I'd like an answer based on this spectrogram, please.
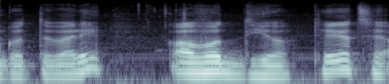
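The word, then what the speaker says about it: অবধ্যো: করব অভদ ইয় তাহলে এটা পুরাটা আমরা একসাথে উচ্চারণ করতে পারি অভদীয় ঠিক আছে অভদীয় এরপরে যে এখানে যে অর্ধমাত্রা হচ্ছে আছে সে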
